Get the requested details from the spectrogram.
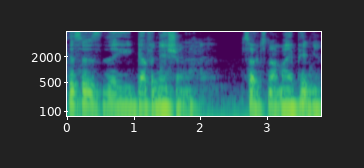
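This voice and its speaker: The voice has a dark, mellow tone that is somewhat breathy, with an American accent. It moves at a fairly slow pace with ordinary pitch variation. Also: woman. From Texas. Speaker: psychic medium, YouTube creator. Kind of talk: casual talk to camera, introduction. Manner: chatty, rambling, informal.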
